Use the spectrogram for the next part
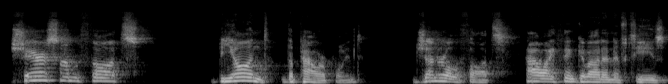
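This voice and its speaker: Male online instructor, voice electronically disguised to sound deep and unclear, speaking in measured phrases. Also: rough recording. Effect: voice changer giving a disguised deep, Darth Vader-like voice. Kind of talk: live online lecture. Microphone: online video call through a voice changer.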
